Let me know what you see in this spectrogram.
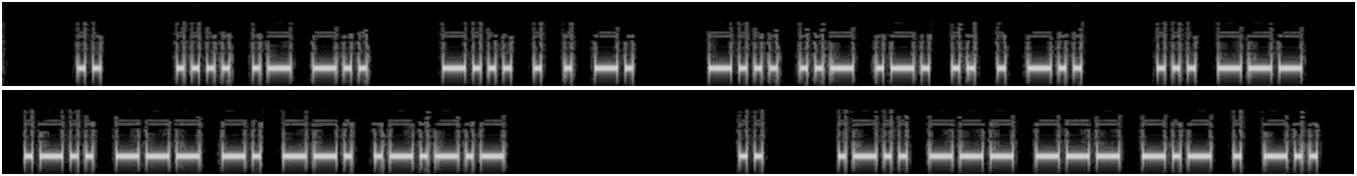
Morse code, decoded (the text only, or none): I HAD BEEN BURIED SO LONG. I LOOKED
